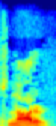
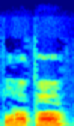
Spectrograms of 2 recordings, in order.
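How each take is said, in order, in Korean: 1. 영어식 발음으로 해요. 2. 한국어 외래어로 발음해요. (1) "이렇게 얘기를 하는 것입니다" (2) "소나타는 한국어입니다"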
